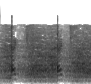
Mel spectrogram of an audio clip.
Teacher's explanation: اللسان أسفل مخرج القاف قليلا مع ما يحاذيه من الحنك الأعلى العظمي · Term: الكاف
